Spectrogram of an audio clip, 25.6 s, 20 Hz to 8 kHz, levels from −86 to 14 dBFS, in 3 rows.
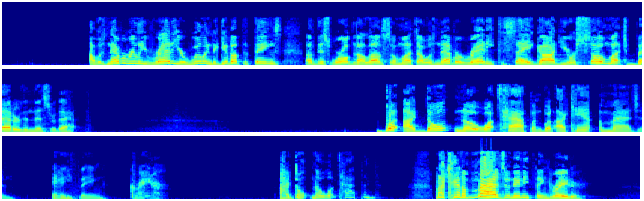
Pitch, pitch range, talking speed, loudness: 205 Hz, 150-235 Hz, 140 wpm, -21 LUFS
